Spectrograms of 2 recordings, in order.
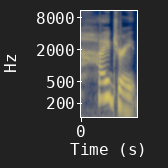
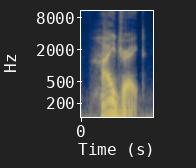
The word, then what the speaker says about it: hydrate: It has two syllables, hydrate. The emphasis is on the first syllable. Hydrate.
